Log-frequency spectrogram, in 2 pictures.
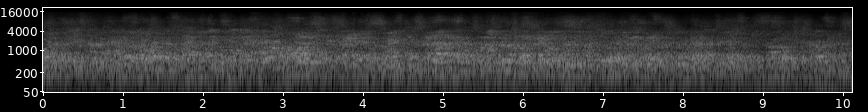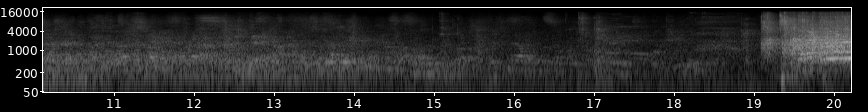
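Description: An audience murmurs and chatters in a large hall, slowly quieting.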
